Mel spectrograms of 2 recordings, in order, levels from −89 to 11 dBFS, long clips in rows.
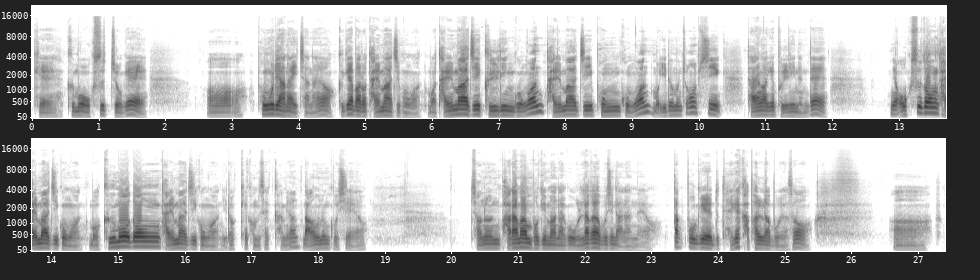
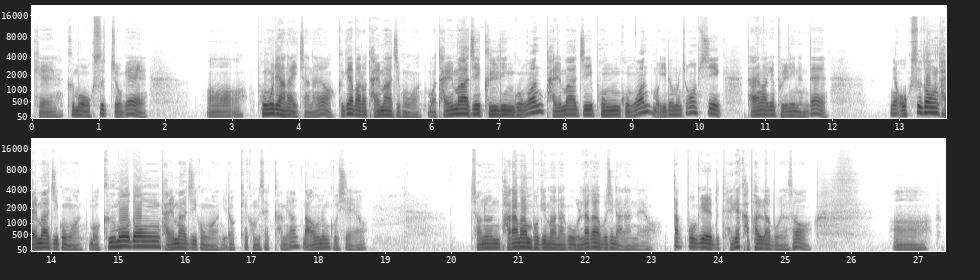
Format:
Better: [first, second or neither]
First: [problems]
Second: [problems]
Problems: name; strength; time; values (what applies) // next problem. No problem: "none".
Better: second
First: thin; somewhat; fading below 450 Hz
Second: none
